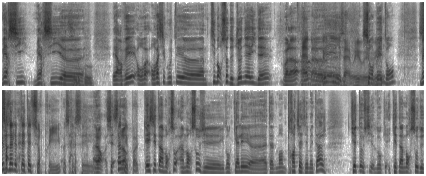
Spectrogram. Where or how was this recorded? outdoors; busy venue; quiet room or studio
busy venue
